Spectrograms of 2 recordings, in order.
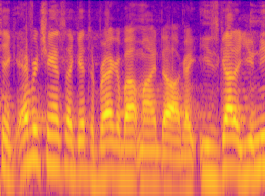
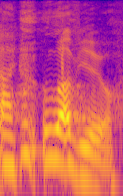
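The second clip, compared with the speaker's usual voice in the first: put-on tearful sob, higher; 3 semitones higher than usual. Retelling a girlfriend's tearful goodbye at the airport: imitating someone crying. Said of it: "crocodile tears just streaming down her face, real heavy cry".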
